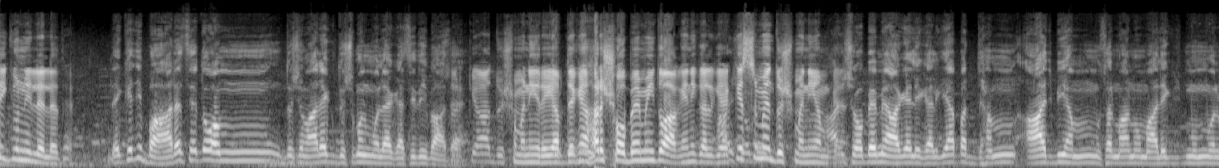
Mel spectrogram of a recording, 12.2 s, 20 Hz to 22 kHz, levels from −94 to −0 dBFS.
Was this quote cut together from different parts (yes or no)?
no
